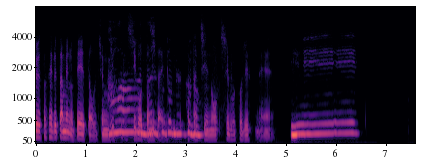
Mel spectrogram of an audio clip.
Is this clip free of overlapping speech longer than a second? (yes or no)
no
